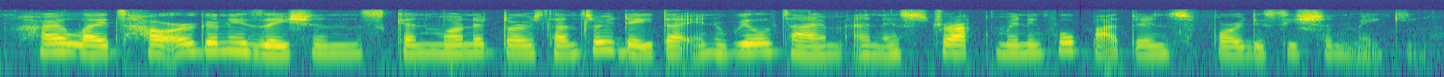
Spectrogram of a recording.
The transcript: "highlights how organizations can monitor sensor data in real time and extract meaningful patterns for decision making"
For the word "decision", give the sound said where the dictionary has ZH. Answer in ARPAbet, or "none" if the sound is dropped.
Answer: SH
